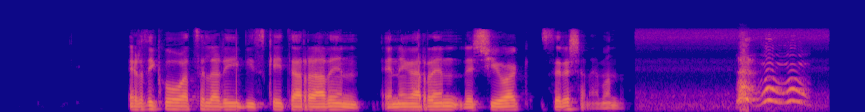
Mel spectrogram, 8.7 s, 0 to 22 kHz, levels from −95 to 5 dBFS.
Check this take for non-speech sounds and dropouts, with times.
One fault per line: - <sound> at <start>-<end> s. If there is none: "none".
- bark at 7.4-8.1 s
